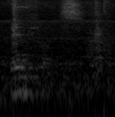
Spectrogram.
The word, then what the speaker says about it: influence: example becoming W influence we we can say this as three syllables inty or we can say it as two syllables INF influence and both a possible someone who's in prison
